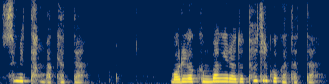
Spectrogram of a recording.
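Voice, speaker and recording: A woman storyteller reading a children's story aloud in a soft, often whispery narration. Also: high-pitched, lively intonation, normal speed.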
